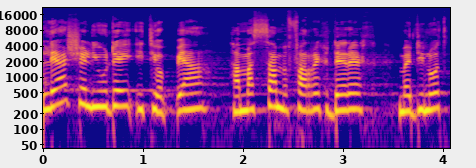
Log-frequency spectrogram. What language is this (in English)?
Hebrew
